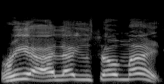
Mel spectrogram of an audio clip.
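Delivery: high, thrilled shout of love for Rhea; excited call-out. Real, not acted. Podcast cohost gushing over his favorite wrestler, excited high call. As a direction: gush at her like a fan.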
